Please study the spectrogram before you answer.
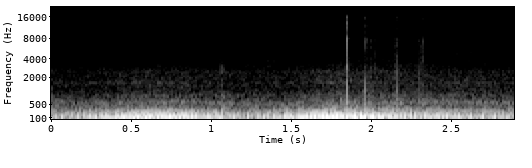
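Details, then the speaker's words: Ford Escape V6 at 26°F with a failed ignition coil: deep, uneven rumble that swells and sags, stumbling on five cylinders with a #3 misfire; check engine light comes on. "oh yeah we go stumbling with the stumbling the next the next indication I should get is a check engine light and that's gonna tell me which coil is bad"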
